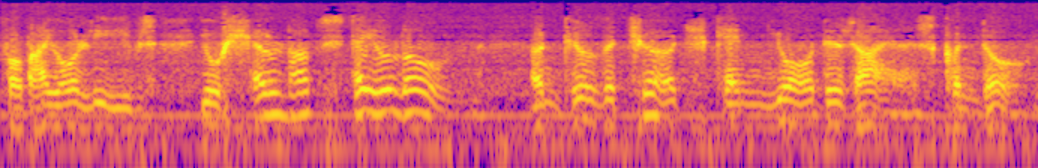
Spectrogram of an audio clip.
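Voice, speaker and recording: Kindly solemn friar, middle pitched, noisy old radio play. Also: male voice, expressive, takes it slowly, highs cut off. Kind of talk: old-time radio Shakespeare acting.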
